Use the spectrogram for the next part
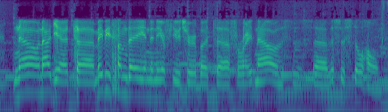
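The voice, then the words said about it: Long Island New York accent. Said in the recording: “He's up in Long Island, New York, and I think you'll be able to tell that even ... has been in New York for a while ... I love that accent, man.”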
